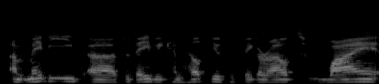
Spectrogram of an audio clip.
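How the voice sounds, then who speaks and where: A man with a non-native accent speaks with fairly even intonation. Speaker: finance guest on podcast livestream. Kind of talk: live-streamed conversation. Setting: live stream. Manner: hesitant, many fillers.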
